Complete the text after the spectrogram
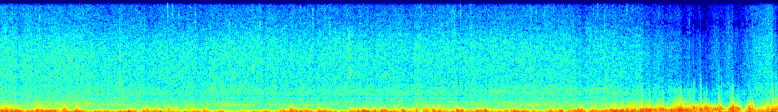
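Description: Wind blows outdoors, rumbling in gusts.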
